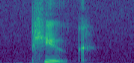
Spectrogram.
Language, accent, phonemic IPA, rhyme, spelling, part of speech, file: English, US, /pjuːk/, -uːk, puke, noun / verb, En-us-puke.ogg
- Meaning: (noun) 1. vomit 2. A drug that induces vomiting 3. A worthless, despicable person 4. A person from Missouri; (verb) To vomit; to throw up; to eject from the stomach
